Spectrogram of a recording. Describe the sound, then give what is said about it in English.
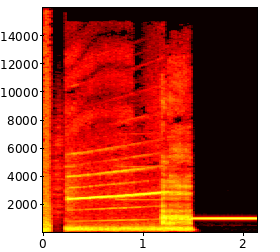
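A fire alarm sounds aboard a ship: a loud, continuous electronic alarm tone over a harsh buzzing rush, which then settles into one steady, clear tone. “What's that? It's a fire alarm.”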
